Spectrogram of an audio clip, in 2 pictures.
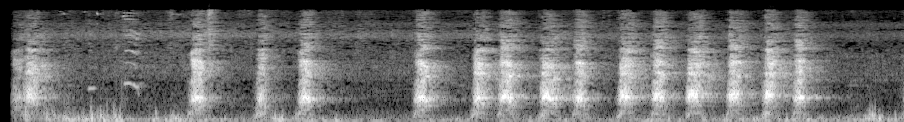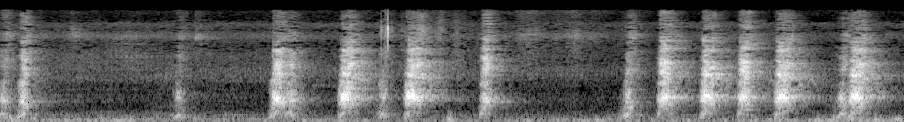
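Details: Thai Ridgeback dog, alert and roused, barking in loud sharp bursts: a fast run of about a dozen barks, a short pause, then more clustered volleys, roughly two barks per second.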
